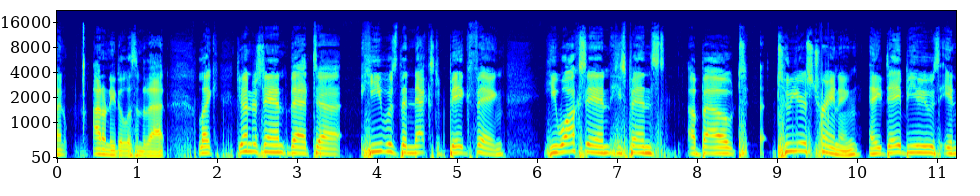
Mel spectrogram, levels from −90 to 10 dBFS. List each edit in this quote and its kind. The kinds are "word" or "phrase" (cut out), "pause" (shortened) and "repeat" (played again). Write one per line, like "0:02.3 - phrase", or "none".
none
